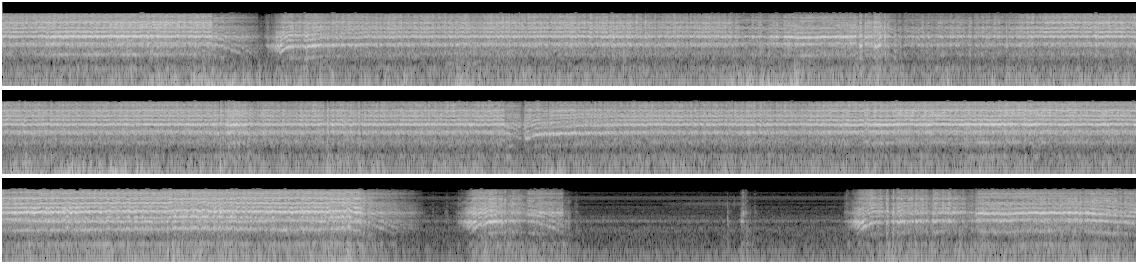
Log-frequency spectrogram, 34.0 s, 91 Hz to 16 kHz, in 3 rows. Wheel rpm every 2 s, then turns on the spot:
160, 110, 160, 170, 170, 170, 170, 160, 140, 160, 170, 160, 160, 70, 20, 40, 150.
28-30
